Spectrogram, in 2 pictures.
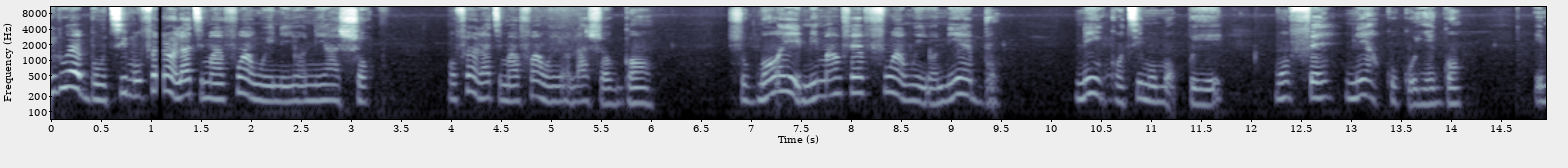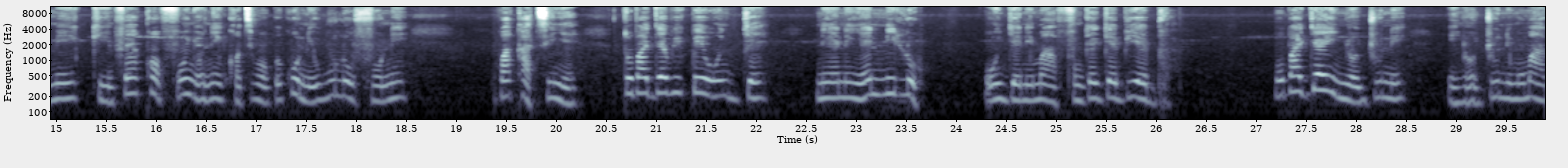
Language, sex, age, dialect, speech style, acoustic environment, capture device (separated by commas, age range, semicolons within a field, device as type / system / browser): Yoruba, female, 25-34, Nigeria - Lagos Yoruba, relaxed; happy, appliances; nature, mobile / Linux / Chrome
